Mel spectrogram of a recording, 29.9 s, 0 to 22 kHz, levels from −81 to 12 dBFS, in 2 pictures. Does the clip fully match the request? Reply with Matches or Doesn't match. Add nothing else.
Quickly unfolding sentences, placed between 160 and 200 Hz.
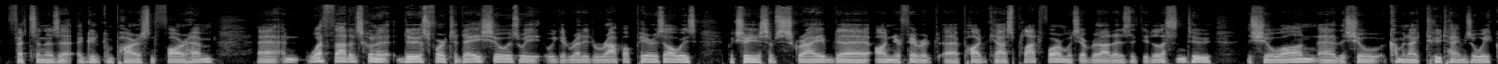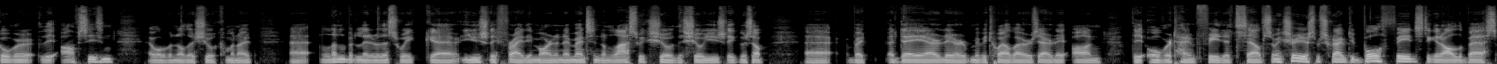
Doesn't match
